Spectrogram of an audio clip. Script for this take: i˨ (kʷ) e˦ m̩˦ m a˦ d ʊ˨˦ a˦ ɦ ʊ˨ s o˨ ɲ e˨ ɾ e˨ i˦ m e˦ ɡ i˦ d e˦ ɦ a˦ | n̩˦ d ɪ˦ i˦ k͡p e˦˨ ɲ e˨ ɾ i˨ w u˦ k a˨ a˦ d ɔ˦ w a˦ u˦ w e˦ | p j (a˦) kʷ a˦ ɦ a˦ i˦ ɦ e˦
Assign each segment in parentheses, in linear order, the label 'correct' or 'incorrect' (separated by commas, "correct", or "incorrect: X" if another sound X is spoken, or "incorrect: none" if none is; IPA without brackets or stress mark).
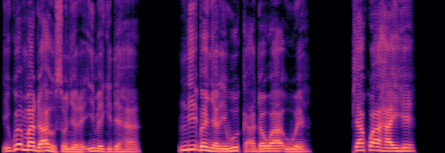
incorrect: ɡʷ, correct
